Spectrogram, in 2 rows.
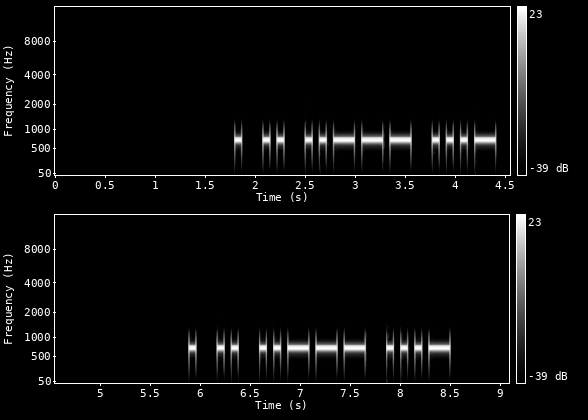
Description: Morse code, heard as a keyed tone, about 17 wpm, 700 Hz. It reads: EI2V EI2V
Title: DXCC-100 Call Signs - 4 Characters - Repeated 3x - 17wpm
